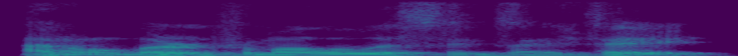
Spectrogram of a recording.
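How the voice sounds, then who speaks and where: This real estate sales coach talks to a group a little fast, with a fairly low, darkish voice and lively intonation. His delivery is blunt and emphatic, full of repeated phrases, and the room echoes.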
